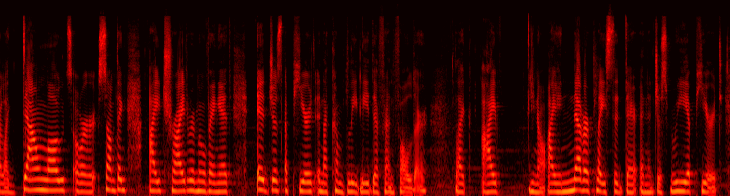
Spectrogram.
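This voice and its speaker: A woman hosting a casual livestream, chatting and rambling, greeting viewers by name as her voice starts to go. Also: mid-range voice. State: losing her voice. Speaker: livestream host.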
